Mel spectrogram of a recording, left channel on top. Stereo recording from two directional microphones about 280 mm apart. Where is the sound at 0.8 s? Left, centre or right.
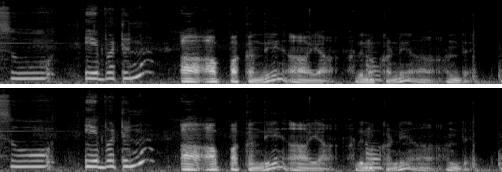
Centre.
